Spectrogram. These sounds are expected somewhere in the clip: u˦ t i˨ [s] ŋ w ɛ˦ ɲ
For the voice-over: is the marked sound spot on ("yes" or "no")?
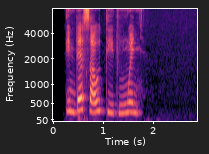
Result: no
